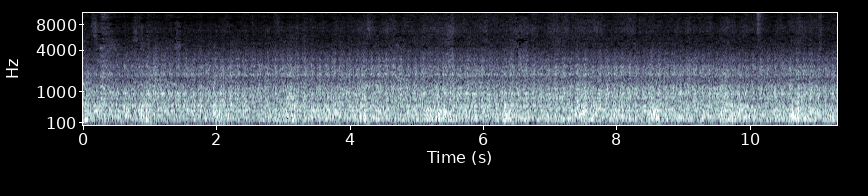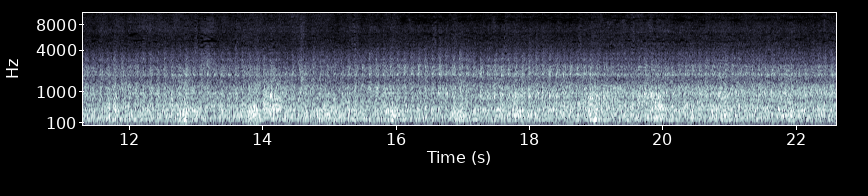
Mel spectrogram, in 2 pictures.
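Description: Inside KuMoHa 221-70, the motor car of a JR West 221 series electric multiple unit, while the train runs on the line: a steady rumble from the wheels on the rails, with a few knocks from the wheels over rail joints.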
